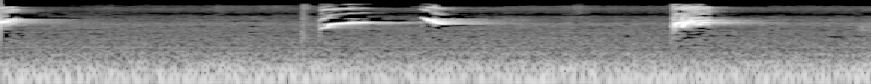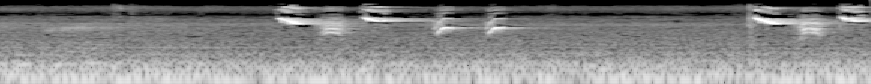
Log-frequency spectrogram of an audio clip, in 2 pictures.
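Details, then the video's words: Sooty-headed bulbul in lively song, giving spaced short phrases of bright downslurred whistles, several in quick pairs, separated by gaps of one to two seconds, with a faint low rumble behind. "cucak ranting gacor"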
